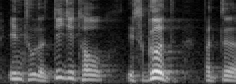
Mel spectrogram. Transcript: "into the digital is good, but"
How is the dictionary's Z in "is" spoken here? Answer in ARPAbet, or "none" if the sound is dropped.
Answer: S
